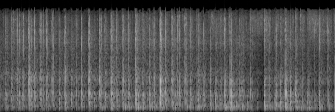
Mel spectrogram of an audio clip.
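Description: Fingertips and nails rapidly tap and scratch the glossy printed board on the back cover of a thick hardcover book with a printed paper cover, resting solidly on a wooden table. The result is a dense, continuous patter of short, dull taps mixed with dry scratching, mostly low-mid in tone. There is a brief dip just past the five-second mark before the tapping resumes.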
